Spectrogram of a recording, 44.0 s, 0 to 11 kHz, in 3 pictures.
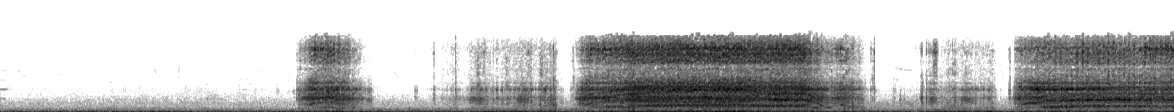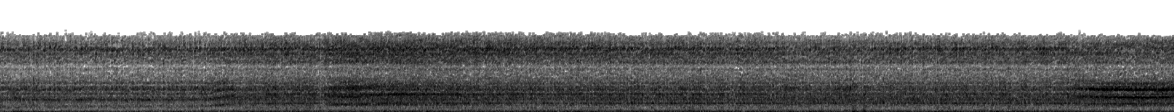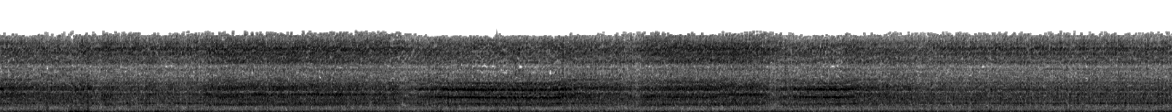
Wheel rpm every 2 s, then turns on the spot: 0, 0, 20, 40, 150, 80, 60, 160, 170, 220, 230, 230, 230, 230, 220, 230, 230, 220, 220, 220, 230, 230.
none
